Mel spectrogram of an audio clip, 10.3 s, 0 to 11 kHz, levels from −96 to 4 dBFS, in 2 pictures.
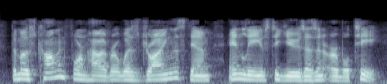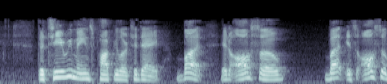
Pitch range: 125-150 Hz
